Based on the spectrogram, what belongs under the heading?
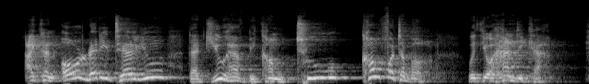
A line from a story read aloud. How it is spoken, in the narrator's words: he roars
